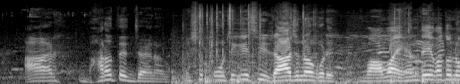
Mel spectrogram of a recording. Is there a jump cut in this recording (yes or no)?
yes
